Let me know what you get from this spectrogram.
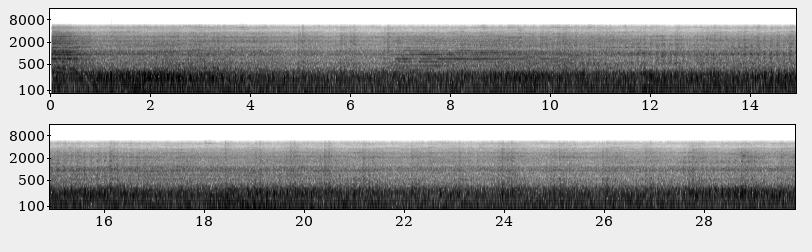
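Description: Double-stack intermodal container freight train rolling past: a steady, loud rumble of the cars on the rails. Faint steady tones sound over the rumble near the start and again about seven to ten seconds in.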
